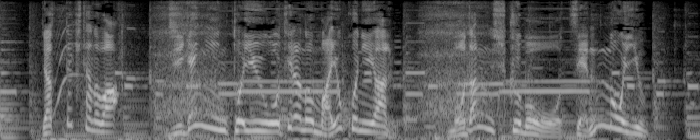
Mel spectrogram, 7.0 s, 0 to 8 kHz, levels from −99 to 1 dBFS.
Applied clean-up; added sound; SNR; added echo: none; Breathing; 14 dB; none.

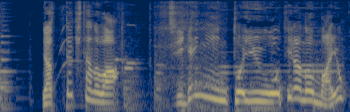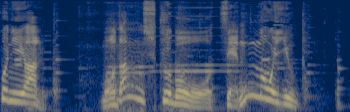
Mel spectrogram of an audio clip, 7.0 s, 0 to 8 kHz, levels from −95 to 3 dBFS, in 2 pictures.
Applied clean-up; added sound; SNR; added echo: neural mask model RNNoise.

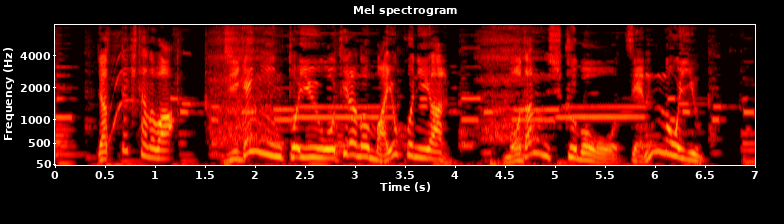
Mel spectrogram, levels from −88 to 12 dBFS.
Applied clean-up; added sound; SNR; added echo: classical method Wiener filter.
